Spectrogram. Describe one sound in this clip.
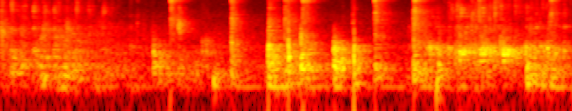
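Backgammon checkers click and clack as a player stacks and moves them on a wooden board.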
